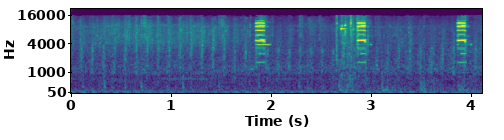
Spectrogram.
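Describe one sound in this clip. A rifle fires bursts of rapid shots.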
